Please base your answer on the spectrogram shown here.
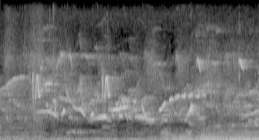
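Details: White-rumped shama, a kept bird sunned to strengthen it, to open its voice and bring out its mimicked phrases: dense high whistles, quick slurred notes and chattering trills that overlap, over a low background rumble.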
